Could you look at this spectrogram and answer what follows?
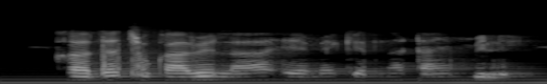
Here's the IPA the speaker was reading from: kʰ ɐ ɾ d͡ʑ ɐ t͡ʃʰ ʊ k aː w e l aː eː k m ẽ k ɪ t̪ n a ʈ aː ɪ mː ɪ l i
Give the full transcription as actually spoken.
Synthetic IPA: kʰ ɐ ɾ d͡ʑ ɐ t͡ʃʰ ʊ k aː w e l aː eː m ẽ k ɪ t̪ n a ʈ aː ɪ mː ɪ l i

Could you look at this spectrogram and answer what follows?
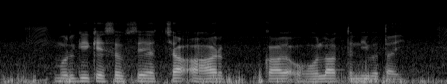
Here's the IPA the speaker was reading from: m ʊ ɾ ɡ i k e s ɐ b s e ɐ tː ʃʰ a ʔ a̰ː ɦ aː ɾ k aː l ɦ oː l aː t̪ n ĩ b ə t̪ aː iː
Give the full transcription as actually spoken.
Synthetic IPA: m ʊ ɾ ɡ i k e s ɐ b s e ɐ tː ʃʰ a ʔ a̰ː ɦ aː ɾ k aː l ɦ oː l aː t̪ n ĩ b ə t̪ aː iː

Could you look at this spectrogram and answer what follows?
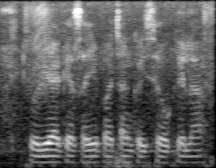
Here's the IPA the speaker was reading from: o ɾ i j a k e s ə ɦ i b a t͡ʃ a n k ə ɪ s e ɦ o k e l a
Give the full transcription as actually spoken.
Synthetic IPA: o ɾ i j a k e s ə ɦ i p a t͡ʃ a n k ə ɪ s e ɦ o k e l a

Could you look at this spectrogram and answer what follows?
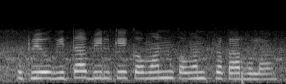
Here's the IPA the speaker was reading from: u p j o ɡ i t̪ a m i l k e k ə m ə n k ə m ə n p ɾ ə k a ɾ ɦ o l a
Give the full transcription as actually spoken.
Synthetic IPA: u p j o ɡ i t̪ a b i l k e k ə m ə n k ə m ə n p ɾ ə k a ɾ ɦ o l a

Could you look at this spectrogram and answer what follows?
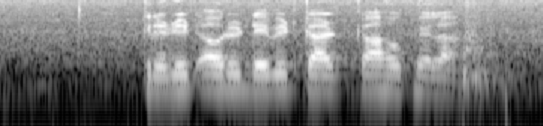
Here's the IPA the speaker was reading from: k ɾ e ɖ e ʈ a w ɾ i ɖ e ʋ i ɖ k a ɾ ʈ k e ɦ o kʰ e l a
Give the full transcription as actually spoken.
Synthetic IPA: k ɾ e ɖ i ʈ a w ɾ i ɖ e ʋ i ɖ k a ɾ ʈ k a ɦ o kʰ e l a

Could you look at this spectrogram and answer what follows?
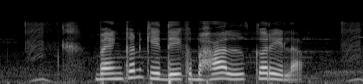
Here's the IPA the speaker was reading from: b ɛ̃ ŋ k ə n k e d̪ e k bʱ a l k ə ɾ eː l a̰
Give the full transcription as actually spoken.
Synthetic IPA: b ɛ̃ ŋ k ə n k e d̪ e kʰ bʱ a l k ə ɾ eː l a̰

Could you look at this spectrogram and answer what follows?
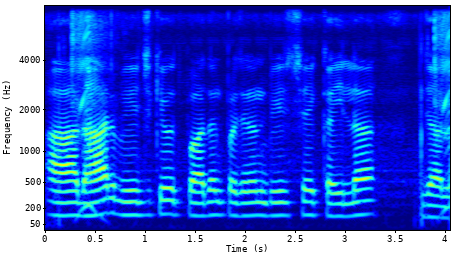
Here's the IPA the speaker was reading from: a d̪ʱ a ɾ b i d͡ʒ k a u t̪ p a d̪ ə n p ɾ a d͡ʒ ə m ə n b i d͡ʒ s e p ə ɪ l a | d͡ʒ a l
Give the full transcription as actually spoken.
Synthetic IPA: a d̪ʱ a ɾ b i d͡ʒ k e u t̪ p a d̪ ə n p ɾ ə d͡ʒ ə n ə n b i d͡ʒ s e k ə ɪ l a | d͡ʒ a l

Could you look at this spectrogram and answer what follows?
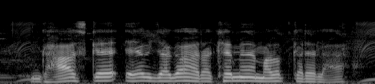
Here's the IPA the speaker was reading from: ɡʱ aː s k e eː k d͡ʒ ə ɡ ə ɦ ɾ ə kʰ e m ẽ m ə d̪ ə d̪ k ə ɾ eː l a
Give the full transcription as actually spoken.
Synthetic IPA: ɡʱ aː s k e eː k d͡ʒ ə ɡ ə ɦ ɾ ə kʰ e m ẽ m ə d̪ ə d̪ k ə ɾ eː l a

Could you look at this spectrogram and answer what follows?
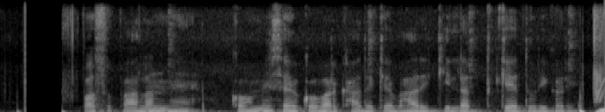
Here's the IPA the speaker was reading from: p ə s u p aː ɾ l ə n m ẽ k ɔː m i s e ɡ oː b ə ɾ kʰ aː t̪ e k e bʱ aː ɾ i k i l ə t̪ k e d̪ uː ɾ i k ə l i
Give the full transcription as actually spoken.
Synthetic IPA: p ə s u p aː l ə n m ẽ k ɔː m i s e ɡ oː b ə ɾ kʰ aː d̪ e k e bʱ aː ɾ i k i l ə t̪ k e d̪ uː ɾ i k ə ɾ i

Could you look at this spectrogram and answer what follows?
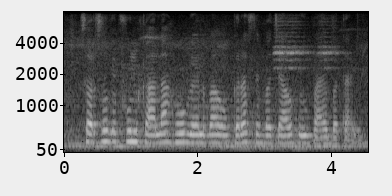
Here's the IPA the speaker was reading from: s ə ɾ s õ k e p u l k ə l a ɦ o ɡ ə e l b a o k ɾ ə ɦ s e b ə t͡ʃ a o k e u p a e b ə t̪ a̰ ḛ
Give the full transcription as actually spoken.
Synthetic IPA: s ə ɾ s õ k e pʰ u l k a l a ɦ o ɡ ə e l b a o k ɾ ə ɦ s e b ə t͡ʃ a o k e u p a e b ə t̪ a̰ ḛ

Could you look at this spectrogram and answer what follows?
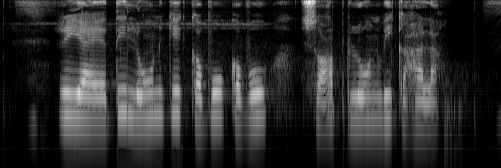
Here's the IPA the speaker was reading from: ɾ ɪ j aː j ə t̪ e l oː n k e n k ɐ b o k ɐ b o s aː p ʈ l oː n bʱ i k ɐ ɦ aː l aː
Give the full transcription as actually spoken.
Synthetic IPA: ɾ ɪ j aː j ə t̪ i l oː n k e k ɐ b o k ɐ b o s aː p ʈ l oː n bʱ i k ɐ ɦ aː l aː

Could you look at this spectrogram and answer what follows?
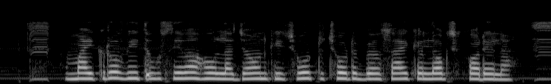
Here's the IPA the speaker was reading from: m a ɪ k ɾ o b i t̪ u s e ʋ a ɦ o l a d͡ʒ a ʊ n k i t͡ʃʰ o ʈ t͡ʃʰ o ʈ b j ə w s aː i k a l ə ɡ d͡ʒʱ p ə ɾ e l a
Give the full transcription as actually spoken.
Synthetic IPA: m a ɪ k ɾ o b i t̪ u s e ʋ a ɦ o l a d͡ʒ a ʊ n k i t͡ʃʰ o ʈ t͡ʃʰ o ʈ b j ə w s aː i k e l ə ɡ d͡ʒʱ k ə ɾ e l a

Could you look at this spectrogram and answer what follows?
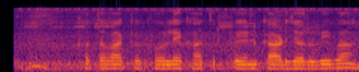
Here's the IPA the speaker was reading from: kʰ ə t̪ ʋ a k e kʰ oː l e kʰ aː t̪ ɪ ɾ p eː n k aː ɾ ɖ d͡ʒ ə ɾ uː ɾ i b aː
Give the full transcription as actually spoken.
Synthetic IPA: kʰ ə t̪ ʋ a k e kʰ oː l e kʰ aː t̪ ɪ ɾ p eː n k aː ɾ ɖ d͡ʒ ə ɾ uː ɾ i b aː

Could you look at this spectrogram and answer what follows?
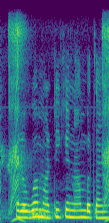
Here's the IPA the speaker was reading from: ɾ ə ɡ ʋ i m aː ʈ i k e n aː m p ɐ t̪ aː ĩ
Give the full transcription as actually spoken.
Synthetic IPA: ɾ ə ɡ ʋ a m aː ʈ i k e n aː m b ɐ t̪ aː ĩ

